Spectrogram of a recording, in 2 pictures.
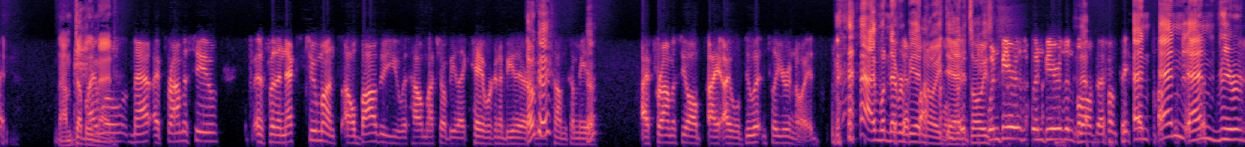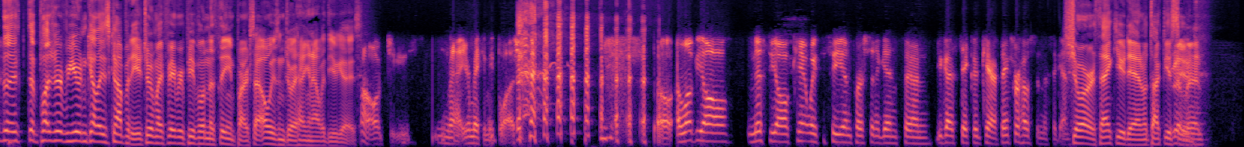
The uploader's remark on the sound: Instant Reaction Call-in. We’ve opened up the phone lines to the HHN community.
